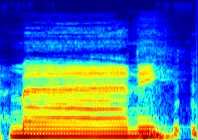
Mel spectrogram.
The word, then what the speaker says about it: Mahony: I think that's the thing, because how would you say it in Cork? – Mahony. – Yeah, Mahony. I mean, it's a real very particular Cork way of saying it, where we kind of say almost like M-A-A-A-A-N-Y, Mahony.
